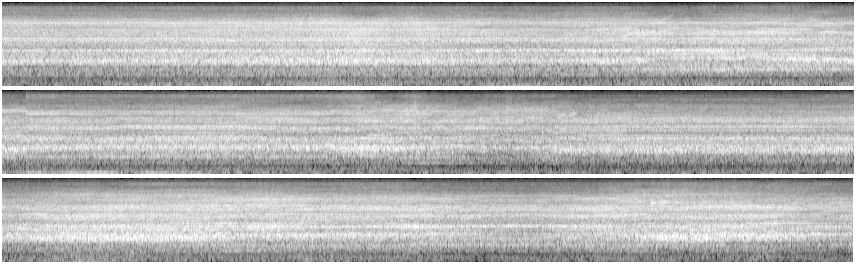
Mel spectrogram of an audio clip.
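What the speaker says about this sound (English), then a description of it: "Grab your heat gun." A heat gun blows hot air to shrink tubing over rivets on a Hobie PA kayak seat, giving a steady, loud, continuous blowing roar that lasts throughout with only slight swells and no talking.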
